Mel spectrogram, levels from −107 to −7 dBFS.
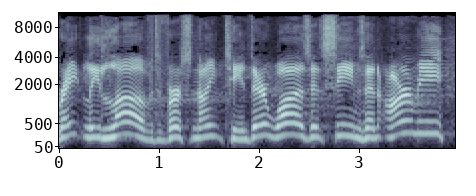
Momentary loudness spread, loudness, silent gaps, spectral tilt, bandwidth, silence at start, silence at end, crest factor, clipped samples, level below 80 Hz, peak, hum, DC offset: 4 LU; -24 LUFS; none; -2 dB/octave; 11 kHz; 0 s; 0 s; 16 dB; under 0.1%; -82 dBFS; -10 dBFS; none; under 0.1%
